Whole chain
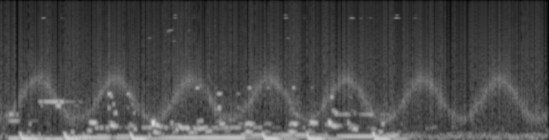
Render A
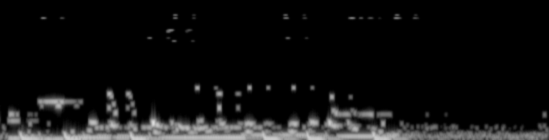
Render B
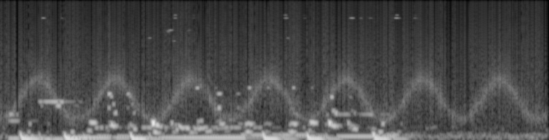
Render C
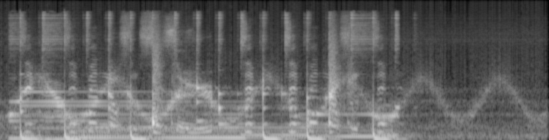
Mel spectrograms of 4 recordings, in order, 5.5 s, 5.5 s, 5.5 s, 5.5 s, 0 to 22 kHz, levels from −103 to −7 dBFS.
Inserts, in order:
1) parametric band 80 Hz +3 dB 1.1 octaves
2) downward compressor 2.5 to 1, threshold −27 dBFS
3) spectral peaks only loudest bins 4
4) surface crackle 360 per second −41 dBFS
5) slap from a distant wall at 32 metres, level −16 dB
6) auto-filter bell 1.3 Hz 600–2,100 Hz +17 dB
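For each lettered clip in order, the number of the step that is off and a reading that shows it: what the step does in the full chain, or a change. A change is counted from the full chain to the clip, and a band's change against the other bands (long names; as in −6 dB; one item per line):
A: 4, 8 kHz band −6.0 dB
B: 2, change in integrated loudness +3.5 LU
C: 3, 125 Hz band −12.0 dB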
